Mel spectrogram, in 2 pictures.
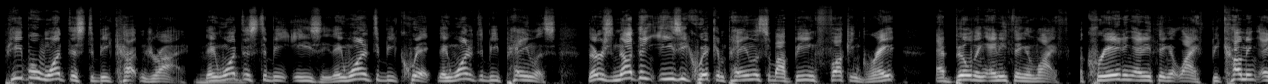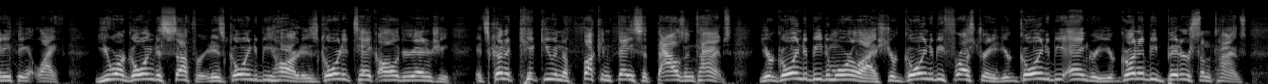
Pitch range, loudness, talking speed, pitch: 170-230 Hz, -22 LUFS, 240 wpm, 195 Hz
